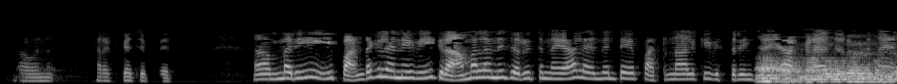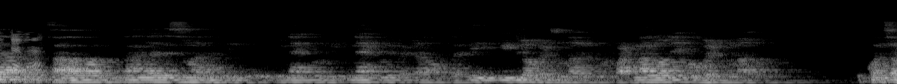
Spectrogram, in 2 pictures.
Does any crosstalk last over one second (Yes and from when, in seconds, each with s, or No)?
Yes, from 7.5 s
